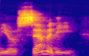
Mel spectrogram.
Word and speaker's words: Yosemite: It's only in unusual phonological patterns, like third to last stress, as in Yosemite, that the two proposals or the two generalizations are going to differ.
